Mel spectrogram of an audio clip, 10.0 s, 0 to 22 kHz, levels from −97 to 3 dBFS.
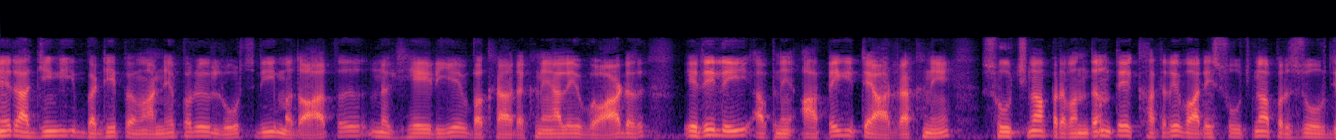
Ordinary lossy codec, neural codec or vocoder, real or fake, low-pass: MP3, 64 kbps; codec, 16 kHz, 0.8 kbps, ZipCodec; fake; 7.2 kHz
